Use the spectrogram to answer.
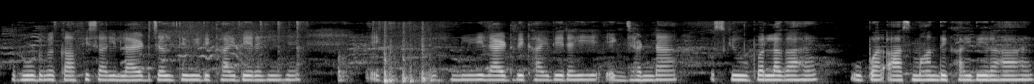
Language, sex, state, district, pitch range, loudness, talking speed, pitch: Hindi, female, Bihar, Bhagalpur, 205-215 Hz, -18 LUFS, 180 wpm, 210 Hz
